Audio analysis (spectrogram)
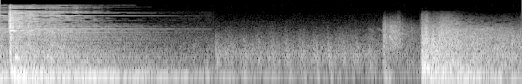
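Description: Two sharp sniper rifle shots from Call of Duty crack out, one at the start with a long decaying tail and a second near the end, with a fainter mechanical click between them and no speech.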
